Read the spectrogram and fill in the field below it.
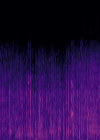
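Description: Horse hooves clip-clop on the ground during a ride through the countryside to search for missing cows, a steady close rhythm of hoofbeats with no talking.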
